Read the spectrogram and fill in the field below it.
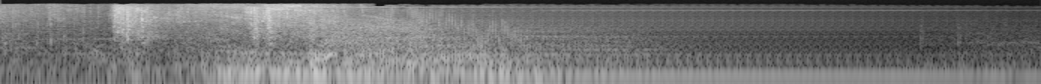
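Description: A deep rumbling blast booms and fades.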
